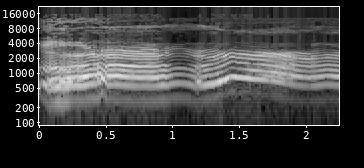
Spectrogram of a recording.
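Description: A voice imitates a werewolf groaning in pain after lemony water is thrown into its eyes: one long, loud, strained moan whose pitch sags, wavers and rises again for a couple of seconds, with no other sounds.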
